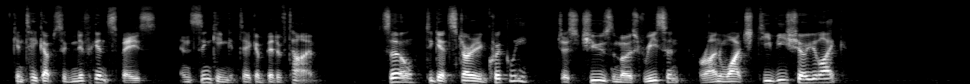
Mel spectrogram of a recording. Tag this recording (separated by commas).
Speech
